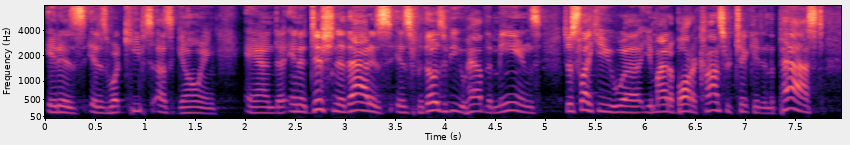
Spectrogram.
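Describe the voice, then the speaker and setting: A loud man's voice, high in pitch, with ordinary pitch variation and a fairly quick pace. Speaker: a cappella group singer. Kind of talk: casual stage banter between songs. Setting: livestream from a basement. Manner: halting, many fillers.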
